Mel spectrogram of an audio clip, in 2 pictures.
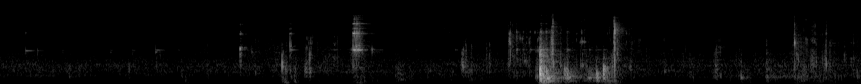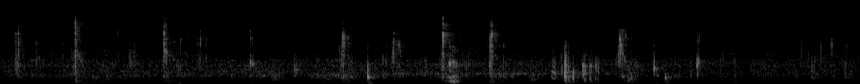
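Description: Close-miked chewing and biting of donuts, with soft wet mouth clicks scattered throughout. A louder, denser crunchy burst comes about five to six seconds in.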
